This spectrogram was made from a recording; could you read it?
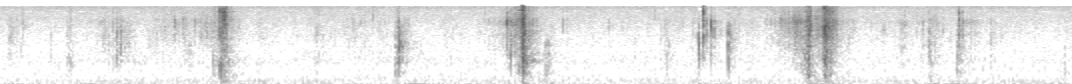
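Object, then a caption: Filled plastic mailer bag. Fingers rub and scratch a filled white plastic poly mailer bag lying flat, with one hand at the end, making soft crinkling. Quiet, irregular bursts of bright, crackly rustle stand out over a low, steady background.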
